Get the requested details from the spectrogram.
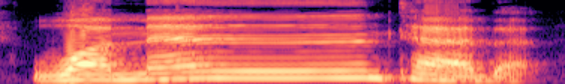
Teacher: Sükunlunundan sonra t hərfi gəlir. Deməli, N səsi burunda gizlənərək iki saniyə uzadılaraq ixə qaydası kimi bu formada oxunmalıdır.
